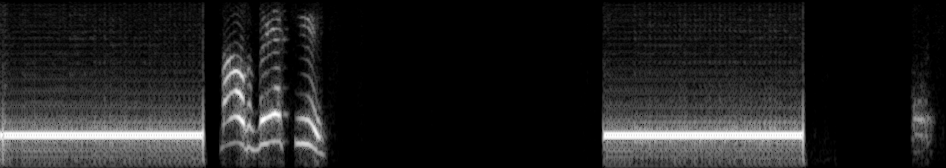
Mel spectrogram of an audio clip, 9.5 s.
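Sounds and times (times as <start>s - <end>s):
telephone ringing with electronic tone: 0.0s - 2.1s, 6.0s - 8.1s
speech: 2.5s - 3.4s.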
